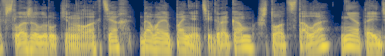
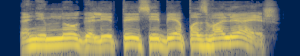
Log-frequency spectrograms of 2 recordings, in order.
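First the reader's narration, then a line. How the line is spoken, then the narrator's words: Threatening growl. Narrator (Russian): угрожающе прорычал варвар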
